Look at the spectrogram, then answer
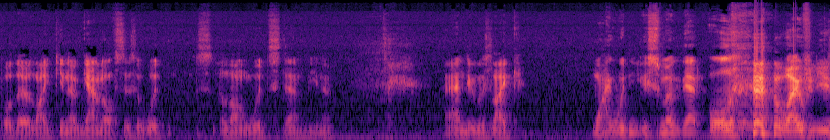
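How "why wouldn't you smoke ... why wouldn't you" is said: quoting a friend, breaking into laughter; higher, louder mock question cracking up midway; amused imitation. Vlogger retelling a friend's pipe question, laughing imitation.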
